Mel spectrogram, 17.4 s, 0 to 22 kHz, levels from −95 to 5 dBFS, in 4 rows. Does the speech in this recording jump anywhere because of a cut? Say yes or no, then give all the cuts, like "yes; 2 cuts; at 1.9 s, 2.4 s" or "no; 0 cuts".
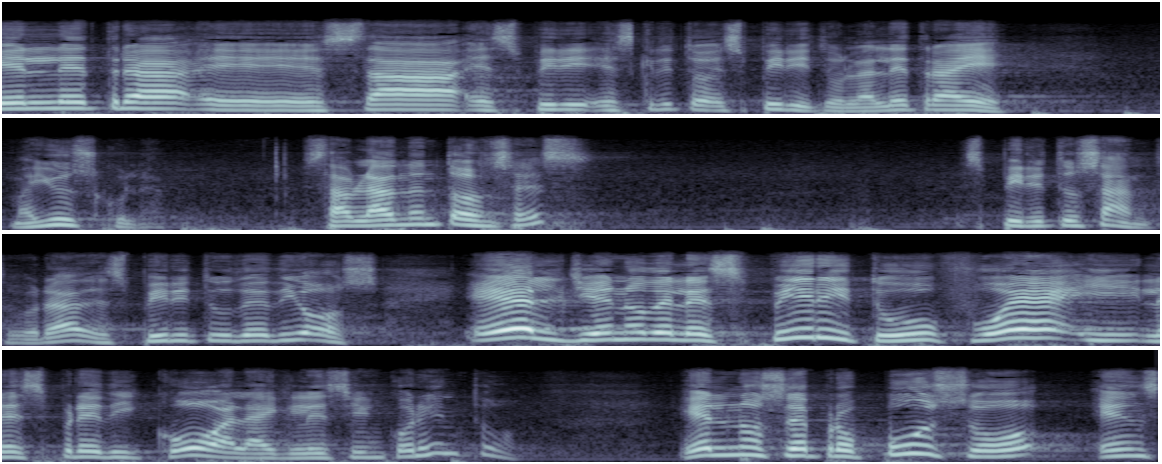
no; 0 cuts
